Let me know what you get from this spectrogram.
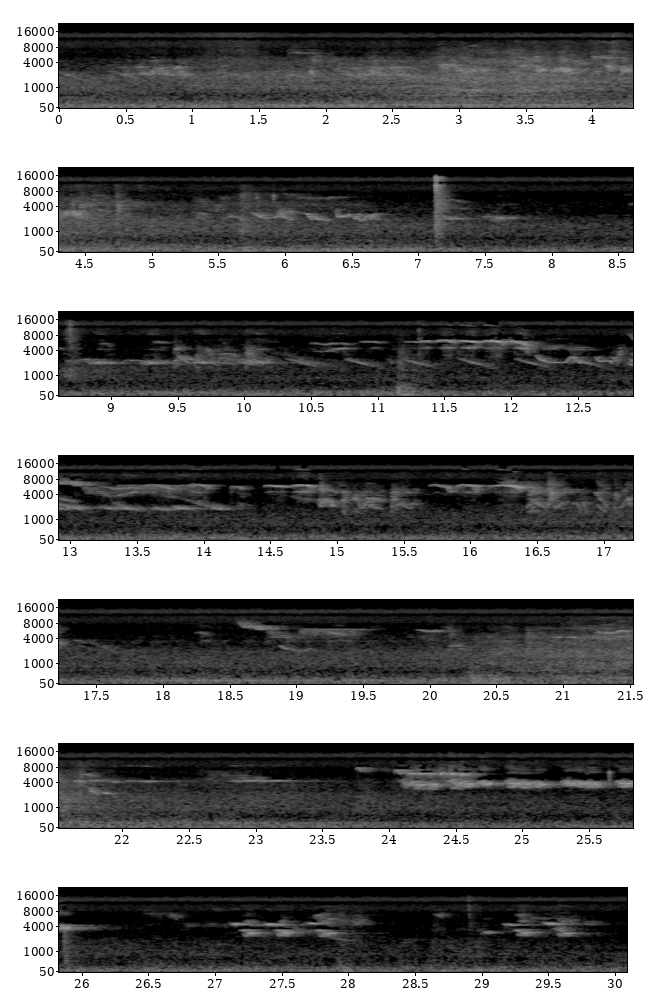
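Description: Songbirds chirping and calling in strings of short calls, busiest from about ten to sixteen seconds in and again near the end, over a low steady hum.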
